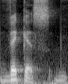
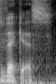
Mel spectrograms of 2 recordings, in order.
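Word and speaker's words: Wikus: something like fake i it's pronounced i think vickus w-i-k-u-s but he's germans ficus i think it's vickis i'm gonna call him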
